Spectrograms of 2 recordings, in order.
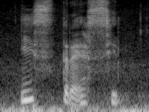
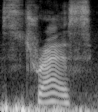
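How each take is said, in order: First: It starts with an added vowel before s. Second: It starts directly with the s sound. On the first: "Nós vamos pronunciar estresse" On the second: "como é o caso de stress em inglês"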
